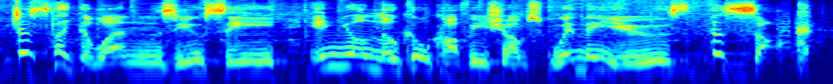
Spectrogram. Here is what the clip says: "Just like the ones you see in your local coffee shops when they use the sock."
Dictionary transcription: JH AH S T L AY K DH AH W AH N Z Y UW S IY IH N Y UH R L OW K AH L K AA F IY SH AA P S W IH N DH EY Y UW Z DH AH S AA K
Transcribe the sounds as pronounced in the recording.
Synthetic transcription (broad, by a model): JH AH S T L AY K DH AH W AH N Z Y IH S IY IH N Y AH R L OW K AH L K AA F IY SH AA P S W IH N DH EY Y UW Z DH AH S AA K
